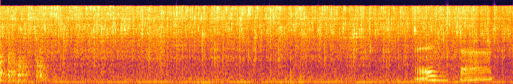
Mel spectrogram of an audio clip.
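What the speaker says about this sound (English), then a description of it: "Put it in the oil." Breaded chicken nuggets sizzle steadily in hot oil, a constant bright crackling hiss with a low hum underneath and a few short clinks near the end.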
